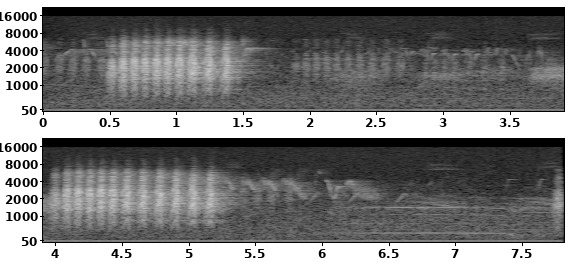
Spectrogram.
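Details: Eurasian magpie giving its loud chuckling rattle: two harsh, rapid bursts of chattering notes, each lasting under a second, separated by quieter grating sounds, with faint bird calls in the background.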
